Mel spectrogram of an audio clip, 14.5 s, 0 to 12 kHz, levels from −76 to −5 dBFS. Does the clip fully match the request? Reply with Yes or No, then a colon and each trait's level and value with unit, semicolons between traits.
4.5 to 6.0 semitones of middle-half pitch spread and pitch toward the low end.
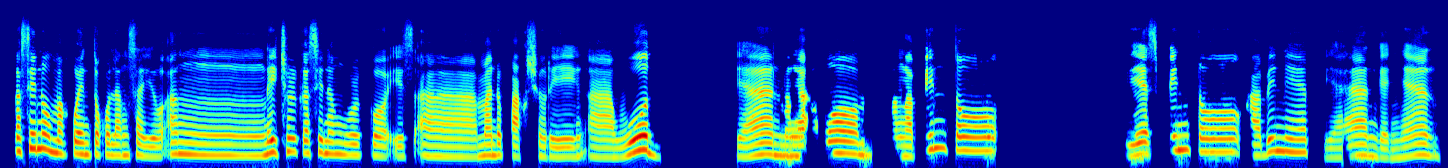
No: wide, 5.5 semitones; medium, 185 Hz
